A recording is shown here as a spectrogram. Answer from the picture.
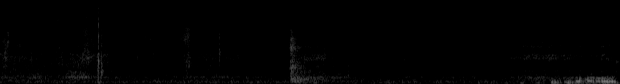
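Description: Near silence, with a few faint clicks about a second apart.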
